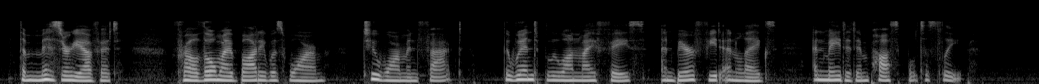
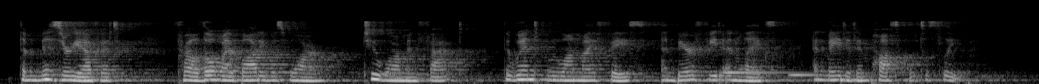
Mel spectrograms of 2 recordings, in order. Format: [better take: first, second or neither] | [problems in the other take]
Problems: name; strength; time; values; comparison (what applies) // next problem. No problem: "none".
first | noise reduction (neural separator model SepFormer DNS4)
